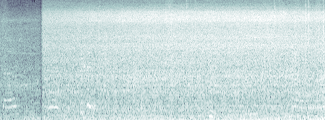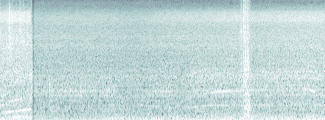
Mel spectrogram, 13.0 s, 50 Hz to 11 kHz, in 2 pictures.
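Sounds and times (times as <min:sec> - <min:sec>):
road noise: 0:00.0 - 0:13.0
pickup truck engine rumble: 0:00.8 - 0:13.0.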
